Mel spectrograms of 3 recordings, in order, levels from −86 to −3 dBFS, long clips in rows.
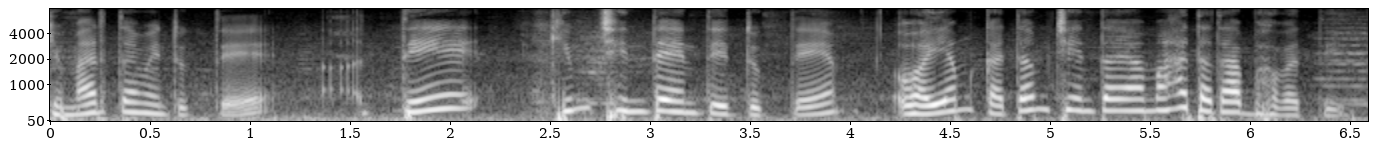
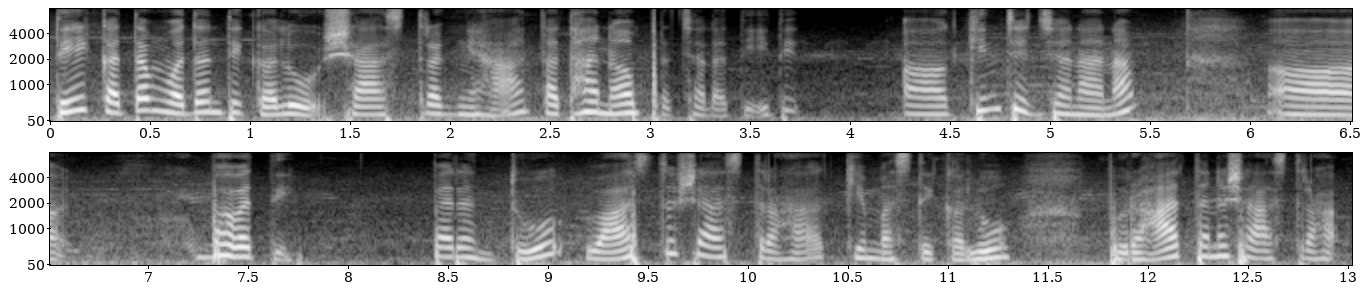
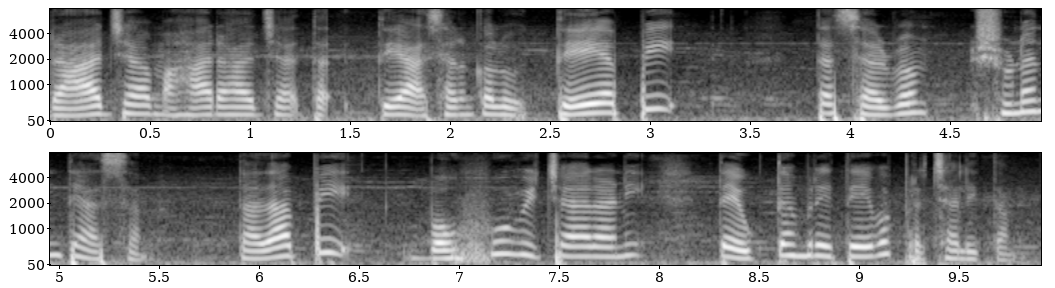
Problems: continuous background conversations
